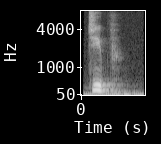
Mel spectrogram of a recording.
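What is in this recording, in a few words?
"cip", Azerbaijani; Orfoqrafiya Lüğəti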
